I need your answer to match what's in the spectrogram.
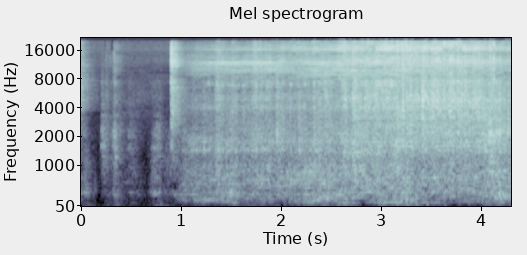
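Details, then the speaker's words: New 2023 Hornby Railroad R3031704 M&GNJR 0-4-0T 'D' tank No.100 run at higher speed: steady fast whirring with a gritty grinding edge from the drive; reviewer suspects the body isn't fitted quite right, not confirmed. "I have to say it's making some funny noises though whirring and grinding noises it's almost like the body is on quite right which might happen"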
